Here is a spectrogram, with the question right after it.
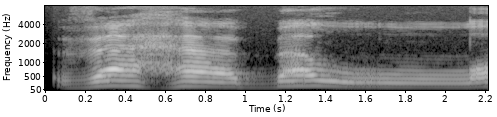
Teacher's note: there's no kasra, so the name of Allah is a heavy pronunciation of the lam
